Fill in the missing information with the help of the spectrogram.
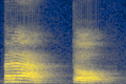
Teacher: esse som de pra, o P e o R é pronunciado juntinho e eles não podem se separar. Porque se separar eu não vou obter o som que eu necessito para formar a palavrinha prato.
